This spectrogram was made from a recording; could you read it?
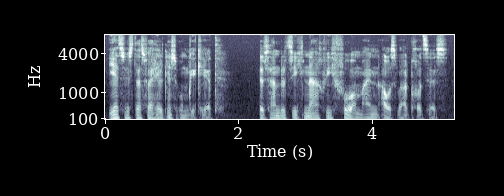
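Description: A British expedition commander in a radio drama. His voice is extremely deep and rough-edged. He speaks with formal, rhetorical precision and stern, cold authority. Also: sing-song, full character voice. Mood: grave, calculating. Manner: measured, formal, rhetorical speech. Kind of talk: German radio drama acting.

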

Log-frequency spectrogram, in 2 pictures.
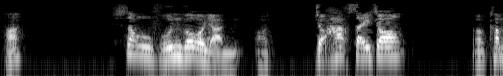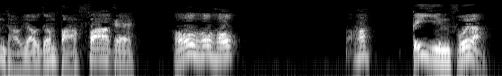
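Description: An actor playing an anxious, easily flustered wealthy husband in a Cantonese radio drama, agitated and given to sighing and stammering. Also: male voice, on the high side, lively intonation, takes it slowly, long pauses, husky, full character voice. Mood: tense, guarded.

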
